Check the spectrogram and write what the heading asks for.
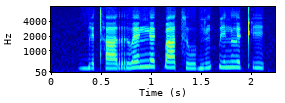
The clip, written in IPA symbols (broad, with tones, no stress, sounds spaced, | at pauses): ɡ͡b ɪ˨ tʰ aː˨ r β ɛ˦ ŋ ɛ˦ k͡p a˦ t͡s uː˨ ɡ ĩ˦ k͡p i˦ n l ɪ˦ kʼ i˦˨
